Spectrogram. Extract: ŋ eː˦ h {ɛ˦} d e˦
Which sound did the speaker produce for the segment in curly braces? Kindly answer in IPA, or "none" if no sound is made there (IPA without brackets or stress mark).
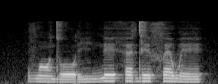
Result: ɛ˦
